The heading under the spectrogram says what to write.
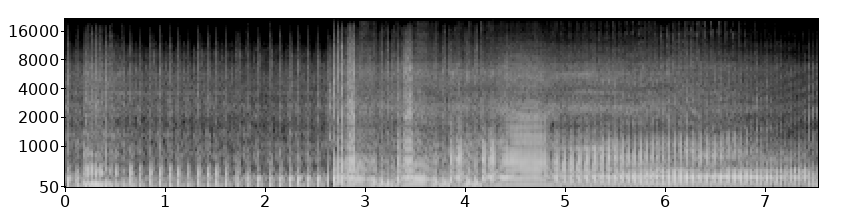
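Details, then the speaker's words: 2006 Suzuki DR-Z400SM after fitting an FCR carburetor (52 pilot, 155 main jets), new airbox and Yoshimura exhaust: single-cylinder thumps at a steady even beat of about nine pops a second; healthy idle with no misses. "Ticking over. Absolutely sweet now."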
